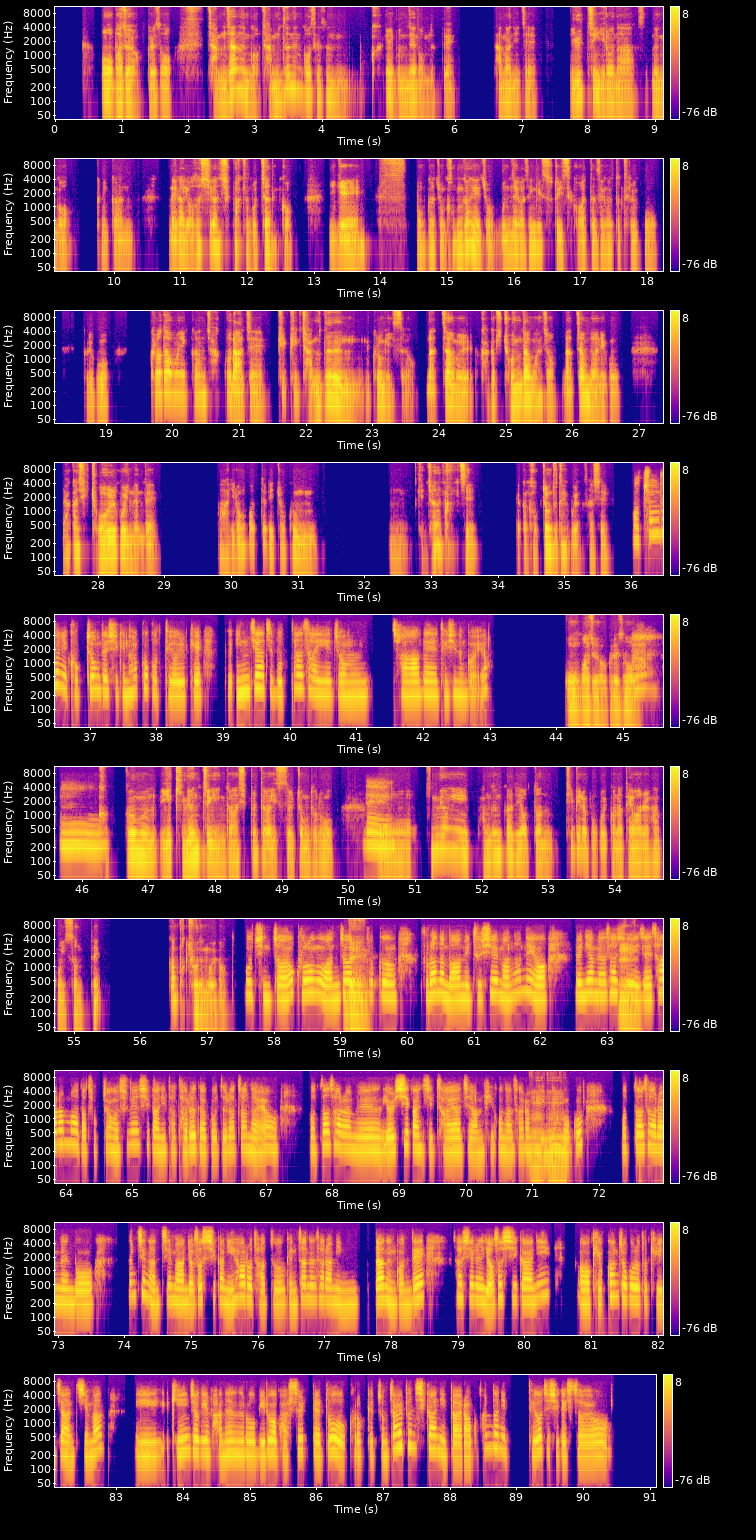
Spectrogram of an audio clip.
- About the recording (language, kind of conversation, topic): Korean, advice, 일정한 수면 스케줄을 만들고 꾸준히 지키려면 어떻게 하면 좋을까요?
- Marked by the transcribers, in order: other background noise; laughing while speaking: "여섯 시간씩밖에"; laughing while speaking: "건지"; tapping; gasp; background speech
